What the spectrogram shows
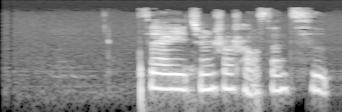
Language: Chinese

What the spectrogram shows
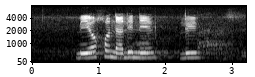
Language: Southern Sotho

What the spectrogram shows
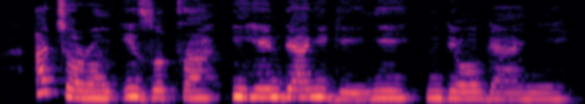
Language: Igbo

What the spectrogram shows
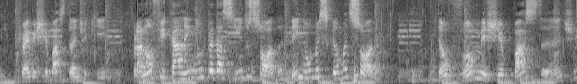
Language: Portuguese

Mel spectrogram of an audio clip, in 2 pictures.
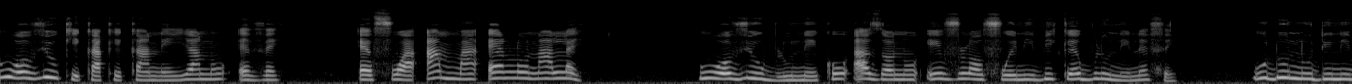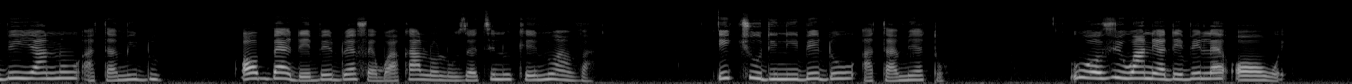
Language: Ikposo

